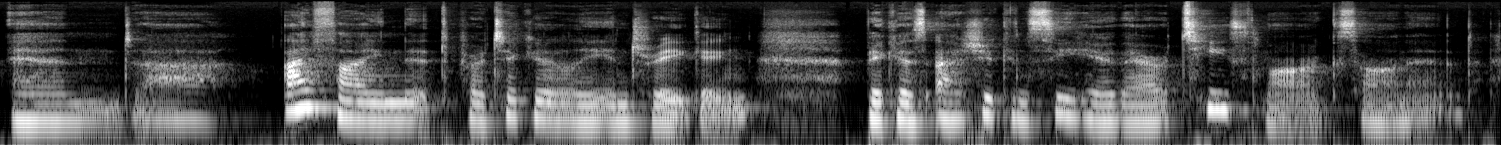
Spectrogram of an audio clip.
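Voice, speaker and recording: A woman playing a polite, slyly malicious wicked witch selling brooms in a soft, hesitant, unhurried ASMR roleplay. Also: lowish voice, fairly even intonation, creaky. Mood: genteel, unhurried. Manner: hesitant, unhurried, genteel shopkeeper patter. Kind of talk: ASMR roleplay, soft-spoken and partly whispered.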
